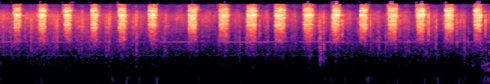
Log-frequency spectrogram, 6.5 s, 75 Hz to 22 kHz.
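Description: A hand ratchet loosens 13 mm bolts on a Jeep Grand Cherokee water pump, giving rapid, rhythmic clicking in a long run of about twenty even strokes, close and crisp with no voices.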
